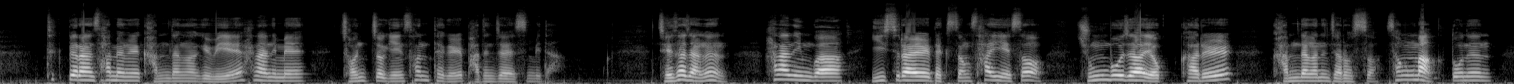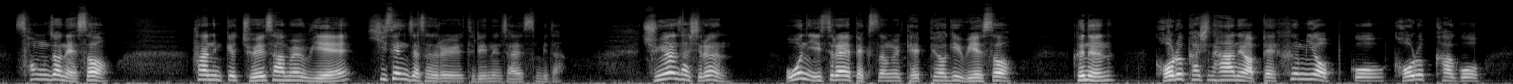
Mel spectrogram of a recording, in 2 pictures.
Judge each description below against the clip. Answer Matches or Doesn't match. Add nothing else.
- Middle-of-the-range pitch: Matches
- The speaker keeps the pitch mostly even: Doesn't match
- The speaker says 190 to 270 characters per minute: Matches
